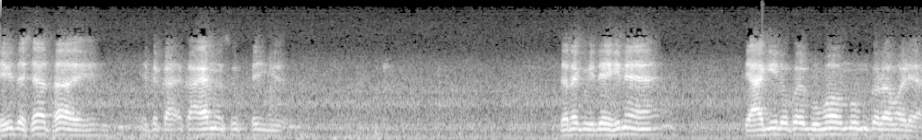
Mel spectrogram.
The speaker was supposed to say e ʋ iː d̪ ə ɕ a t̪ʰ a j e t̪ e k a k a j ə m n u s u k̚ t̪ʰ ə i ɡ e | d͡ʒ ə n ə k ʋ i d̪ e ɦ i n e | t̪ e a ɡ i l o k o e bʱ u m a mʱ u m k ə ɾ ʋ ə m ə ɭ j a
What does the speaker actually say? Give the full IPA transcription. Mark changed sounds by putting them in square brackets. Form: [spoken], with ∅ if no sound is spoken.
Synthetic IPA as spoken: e ʋ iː d̪ ə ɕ a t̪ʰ a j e t̪ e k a k a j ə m n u s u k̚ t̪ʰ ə i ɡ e | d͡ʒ ə n ə k ʋ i d̪ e ɦ i n e | t̪ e a ɡ i l o k o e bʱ u m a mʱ u m k ə ɾ ʋ [a] m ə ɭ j a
